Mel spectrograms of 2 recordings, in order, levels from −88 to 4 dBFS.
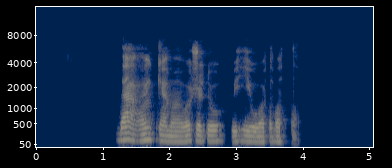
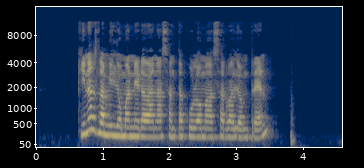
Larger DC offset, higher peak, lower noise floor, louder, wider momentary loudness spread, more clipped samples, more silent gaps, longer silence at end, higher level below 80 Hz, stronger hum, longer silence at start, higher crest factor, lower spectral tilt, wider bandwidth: neither; second, -18 dBFS vs -4 dBFS; first, under -90 dBFS vs -80 dBFS; second, -37 LUFS vs -23 LUFS; about the same, 10 LU vs 9 LU; neither; neither; first, 1.15 s vs 0.7 s; about the same, -68 dBFS vs -66 dBFS; neither; first, 1.2 s vs 0.65 s; about the same, 20 dB vs 20 dB; about the same, -4 dB/octave vs -4 dB/octave; second, 7.6 kHz vs 11.5 kHz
